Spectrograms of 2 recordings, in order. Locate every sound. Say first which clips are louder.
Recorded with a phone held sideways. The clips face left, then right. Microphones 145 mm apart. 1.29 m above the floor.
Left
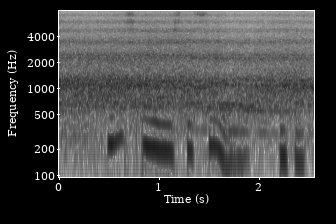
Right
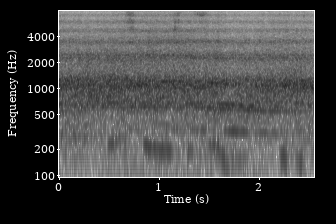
0.5 s a woman speaking: left 3 dB; 50° left (ahead or behind)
